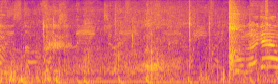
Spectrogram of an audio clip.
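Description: Skateboard wheels rolling on a concrete skatepark bowl, with sharp clacks of the board, under hip-hop music with a steady bass beat that stops near the end.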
